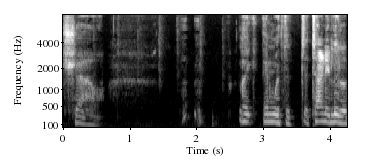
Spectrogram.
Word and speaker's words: Show: It should be show, but I heard it's pronounced Shao.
